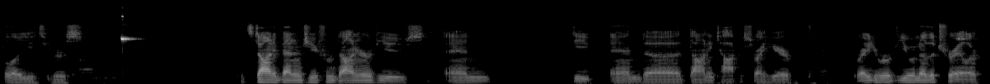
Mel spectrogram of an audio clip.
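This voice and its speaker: Man, very low voice, home vlog reviewer, rambles and restarts a lot, dull lo-fi camera sound. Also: moderate pace, pauses often. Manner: rambling and excitable, many restarts. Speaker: video reviewer. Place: at home indoors. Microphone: camera set down nearby.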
